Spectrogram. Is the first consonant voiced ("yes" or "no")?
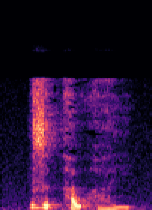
yes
